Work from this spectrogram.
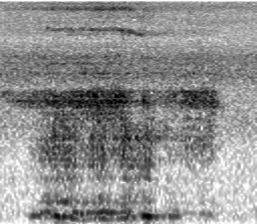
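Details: Loya, a female Labrador retriever, snoring while asleep; one long low rumbling breath lasting about two seconds with a rough, buzzing texture, then quiet.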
